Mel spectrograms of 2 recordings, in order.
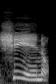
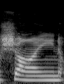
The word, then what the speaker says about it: Shein: I was quite pleased with this one because it's only I can never decide whether to pronounce it Shein or Shine or Shane or whatever. Anyway, I think it's pronounced Shein.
